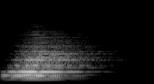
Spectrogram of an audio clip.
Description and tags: Flourish Spacey 1
kind of a reveal type space sound with a rounded sound
fi, high, freq, feel, sci, click, button, quick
